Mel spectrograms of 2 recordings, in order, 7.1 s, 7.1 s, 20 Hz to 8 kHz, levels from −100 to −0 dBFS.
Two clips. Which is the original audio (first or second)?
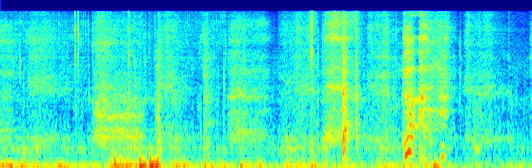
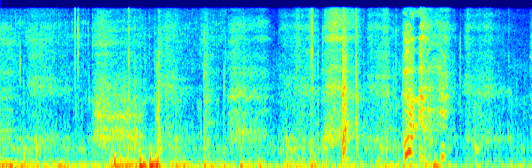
second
